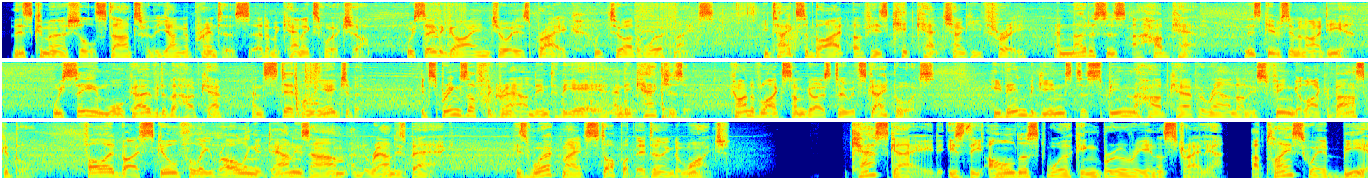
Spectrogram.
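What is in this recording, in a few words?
english australian male narration; voice demos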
